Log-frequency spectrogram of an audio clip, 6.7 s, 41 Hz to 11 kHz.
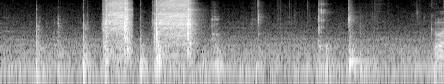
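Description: A power drill loosens the receiver screws on a 2011 A5 paintball marker: two sustained whirring bursts, near and moderately loud, among small clicks and handling taps in a quiet room.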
